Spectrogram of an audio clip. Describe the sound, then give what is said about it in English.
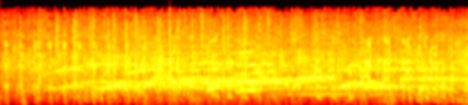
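A crowd applauds and cheers steadily to celebrate the announcement that Social Joey is sponsoring the Franchise Business Radio Show, dense clapping under a wash of whoops and raised voices that holds at a loud, even level throughout. “And woohoo! Applause.”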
